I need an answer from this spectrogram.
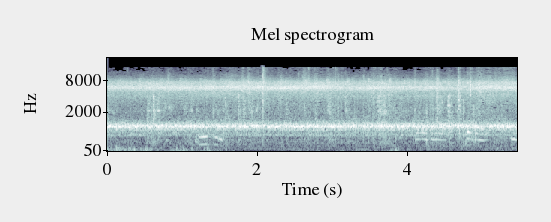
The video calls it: cicada song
